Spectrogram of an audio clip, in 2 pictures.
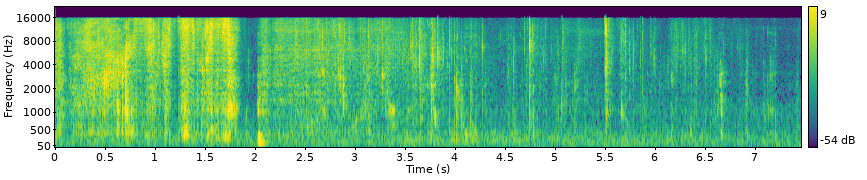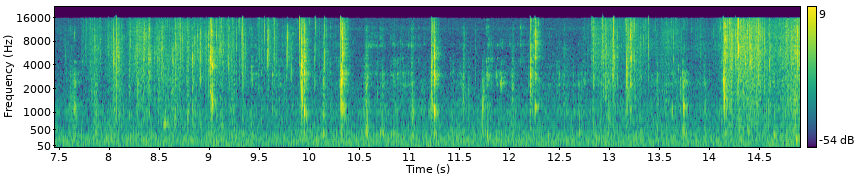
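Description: A person biting into crispy fried chicken and chewing it close to the microphone. Dense crunching for the first two seconds, then quieter chewing with scattered sharp clicks, growing louder again near the end.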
